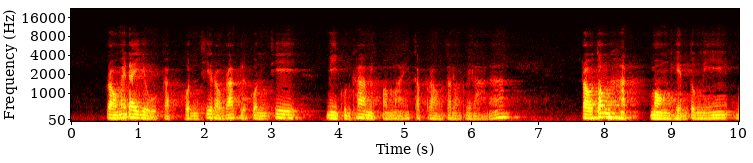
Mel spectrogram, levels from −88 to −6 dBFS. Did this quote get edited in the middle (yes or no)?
no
